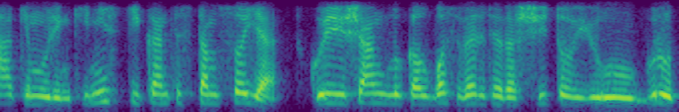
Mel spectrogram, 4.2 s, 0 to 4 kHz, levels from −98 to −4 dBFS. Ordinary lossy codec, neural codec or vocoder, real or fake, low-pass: Opus, 32 kbps; codec, 16 kHz in and 24 kHz out, 1 kbps, XY-Tokenizer; fake; 3.6 kHz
